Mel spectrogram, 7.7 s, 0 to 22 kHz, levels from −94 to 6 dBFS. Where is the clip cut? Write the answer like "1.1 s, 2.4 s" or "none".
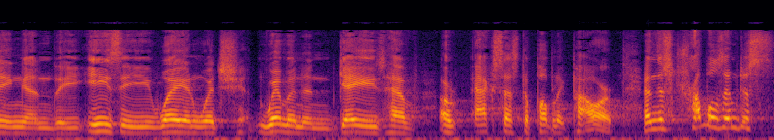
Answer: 2.5 s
